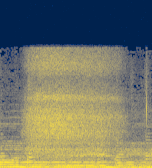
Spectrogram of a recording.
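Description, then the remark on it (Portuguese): A long, deep breath exhaled through the mouth as the eyes are opened, an airy hiss lasting over a second, over a soft, sustained musical drone. “soltando o ar pela boca, abrindo os olhos.”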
